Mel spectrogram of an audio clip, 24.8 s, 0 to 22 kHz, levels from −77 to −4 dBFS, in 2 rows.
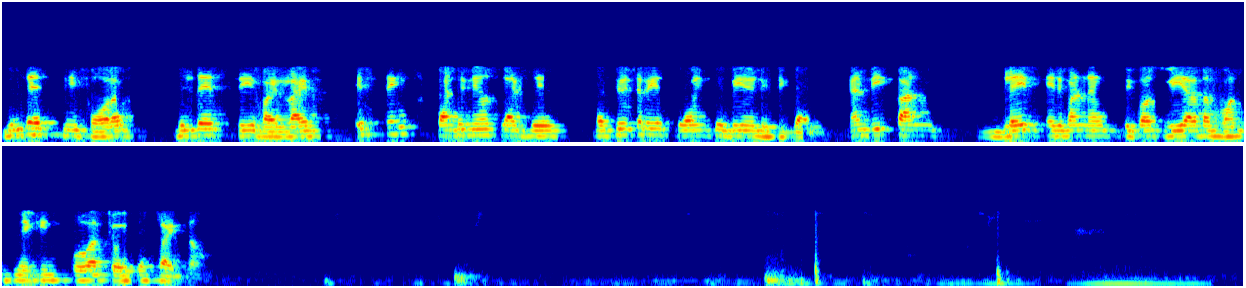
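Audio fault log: throughout: G.723.1 codec. The speech is heavily degraded and sounds muffled and hoarse. Nothing comes through above 3.8 kHz, so sibilants and the top of consonants are gone. The codec rebuilds the voice from a coarse model in 30 ms frames and updates it slowly. That smears fast changes, so consonants blur into the vowels around them. The roughness fits a very low bitrate of about 6 kbit/s.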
